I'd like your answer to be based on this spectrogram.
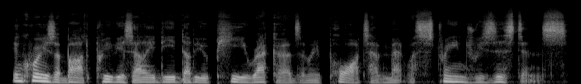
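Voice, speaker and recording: A man acts out a skeptical city official of the 1970s, dictating a log in a game. The voice is husky and closely recorded, with a formal, measured delivery that treats each entry as a dramatic reading. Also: on the low side, no room sound, clean studio sound.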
